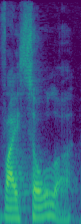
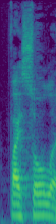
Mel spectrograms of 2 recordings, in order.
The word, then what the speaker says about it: Visola: forgot to ask you how to pronounce it visola visola everyone that's that's vice versa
